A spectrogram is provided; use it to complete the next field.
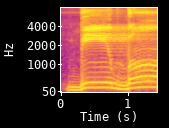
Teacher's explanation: huruf bod dibaca panjang dengan panjang 2 harokat karena huruf bod yang berfathah a ini bertemu dengan huruf alif yang tidak berharokat.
